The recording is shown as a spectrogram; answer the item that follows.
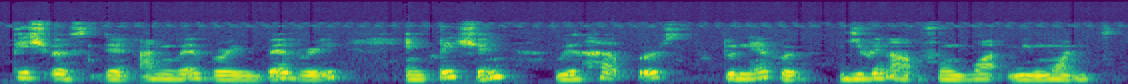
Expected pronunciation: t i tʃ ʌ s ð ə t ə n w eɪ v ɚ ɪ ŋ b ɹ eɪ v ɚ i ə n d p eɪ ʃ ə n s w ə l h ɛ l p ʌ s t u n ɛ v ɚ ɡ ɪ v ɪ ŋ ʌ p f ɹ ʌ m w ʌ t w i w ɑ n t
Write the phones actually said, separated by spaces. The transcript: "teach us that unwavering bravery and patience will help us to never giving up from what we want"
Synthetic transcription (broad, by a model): t i tʃ ʌ s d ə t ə n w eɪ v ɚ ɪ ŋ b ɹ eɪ v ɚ i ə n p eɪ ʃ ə n w ə l h ɛ l p ʌ s t u n ɛ v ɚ ɡ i v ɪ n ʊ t f ɹ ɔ m w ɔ t w i w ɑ n t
